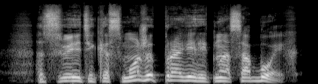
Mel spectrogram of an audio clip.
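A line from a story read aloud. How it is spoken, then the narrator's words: Wheezing with strain. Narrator (Russian): хрипя от натуги, он сказал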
